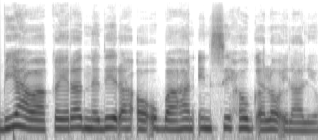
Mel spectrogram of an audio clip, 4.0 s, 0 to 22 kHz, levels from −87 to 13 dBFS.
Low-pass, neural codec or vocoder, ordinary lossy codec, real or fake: 19.8 kHz; none; none; real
